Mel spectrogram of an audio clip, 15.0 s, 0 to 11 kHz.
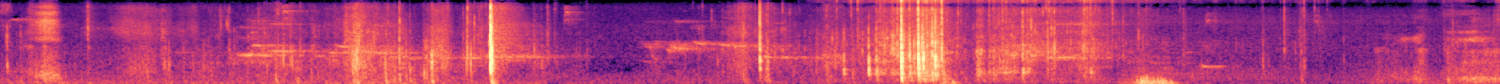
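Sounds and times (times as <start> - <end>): footsteps through dry bush: 0.9 - 5.7, 6.6 - 11.8
twigs cracking underfoot: 2.0 - 5.6, 7.3 - 11.8.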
